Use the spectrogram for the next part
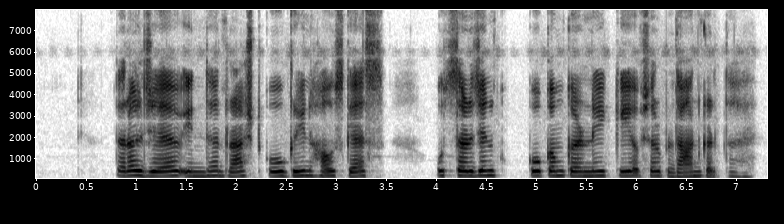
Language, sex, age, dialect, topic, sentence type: Hindi, female, 31-35, Marwari Dhudhari, agriculture, statement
